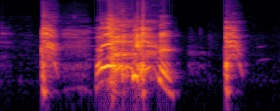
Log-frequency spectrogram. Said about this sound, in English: You may have to edit out my coughs. No, we're keeping it.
